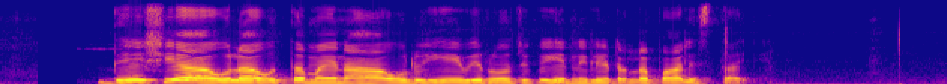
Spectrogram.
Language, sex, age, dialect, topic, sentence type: Telugu, male, 41-45, Telangana, agriculture, question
